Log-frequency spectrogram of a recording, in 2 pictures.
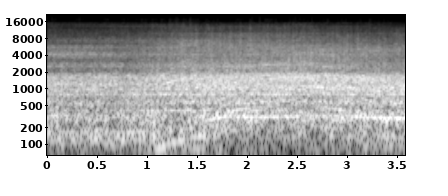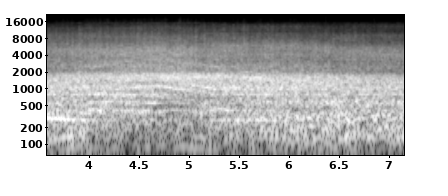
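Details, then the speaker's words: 1999 Ford Expedition 5.4L Triton V8 after replacing the idler and tensioner pulleys that had caused a noise and worn a new belt: engine runs with an even hum and no squeal, chirp or rattle from the belt drive; noise fixed. "so I'll put the bracket back on after I painted it up put the hose back on got the belt all lined up fired it up no more noise"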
